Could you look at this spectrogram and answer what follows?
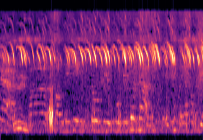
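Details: Newly hatched chicks beside their mothers in a garden, where hens meet to contest territory: dense, high, falling peeps dominate, with a few soft low hen clucks underneath.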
